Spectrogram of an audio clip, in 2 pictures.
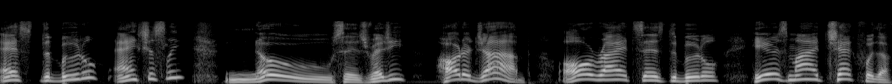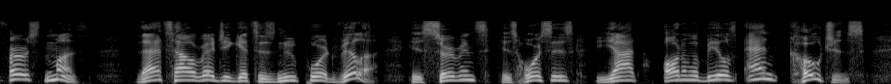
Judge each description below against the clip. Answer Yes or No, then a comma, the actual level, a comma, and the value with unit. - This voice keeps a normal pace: No, slow, 120 wpm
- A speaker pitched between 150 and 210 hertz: Yes, high, 190 Hz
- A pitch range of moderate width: No, wide, 6.0 semitones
